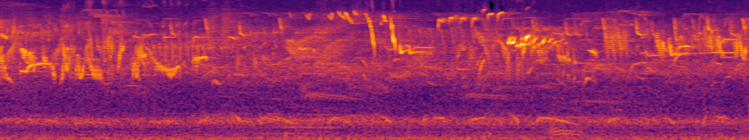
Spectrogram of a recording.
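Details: Dawn chorus on Dewlands Common: many birds singing at once, with dense overlapping whistles, trills and chirps at high pitch, plus a steady low hum beneath the songs.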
